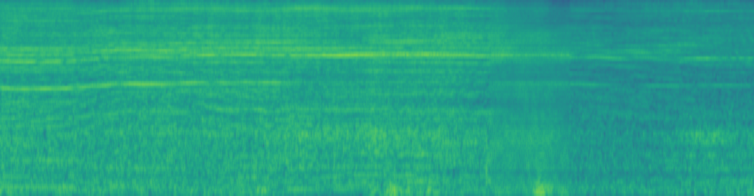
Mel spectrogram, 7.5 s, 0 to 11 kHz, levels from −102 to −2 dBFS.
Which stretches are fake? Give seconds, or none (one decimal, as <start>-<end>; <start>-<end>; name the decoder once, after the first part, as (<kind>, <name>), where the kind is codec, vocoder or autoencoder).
4.9-5.7 (vocoder, Vocos)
